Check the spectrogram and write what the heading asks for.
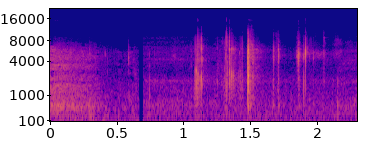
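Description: Handling noise close to the microphone: a short rustle, then a quick run of sharp clicks and crackles from about a second in, the loudest about halfway through.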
